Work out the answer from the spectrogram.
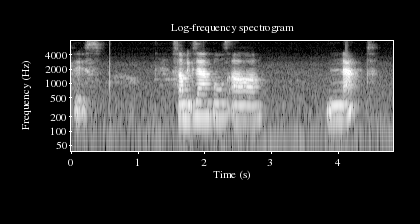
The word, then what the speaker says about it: gnat: Some examples are gnat, gnaw, gnome.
